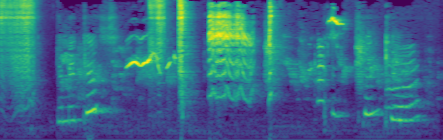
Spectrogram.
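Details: Pet Goldie's lorikeet talking, mimicking the phrase "give me a kiss": a string of squeaky, speech-like syllables with whistled rising and falling notes and a few sharp clicks, close and loud in a quiet room.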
